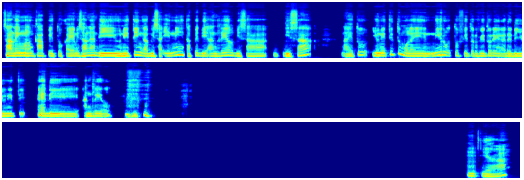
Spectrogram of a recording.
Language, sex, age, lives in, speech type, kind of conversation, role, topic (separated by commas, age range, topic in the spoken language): Indonesian, male, 45-49, Indonesia, conversation, podcast, guest, Apa peran teman atau komunitas dalam membantu kita mempertahankan rutinitas?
